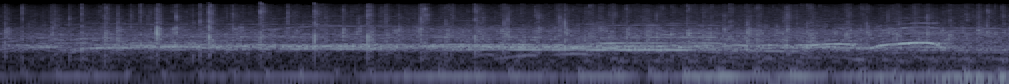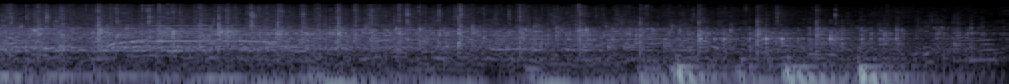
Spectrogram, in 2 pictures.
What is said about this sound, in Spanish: Recibamos con un fuerte aplauso, compañeras.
